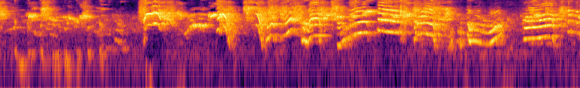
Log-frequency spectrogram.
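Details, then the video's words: Parrot calling to another parrot: dense harsh squawks and screeches, many rising and falling whistled sweeps and rapid chattering notes, nearly continuous, mostly high-pitched, with quieter chatter at the start. "Parrot Calling Other Parrot Sound"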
